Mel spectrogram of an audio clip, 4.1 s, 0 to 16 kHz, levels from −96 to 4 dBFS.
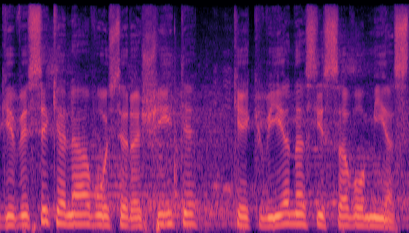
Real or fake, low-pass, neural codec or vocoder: fake; 14.4 kHz; vocoder, 44.1 kHz, 128 mel bands every 256 samples, BigVGAN v2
